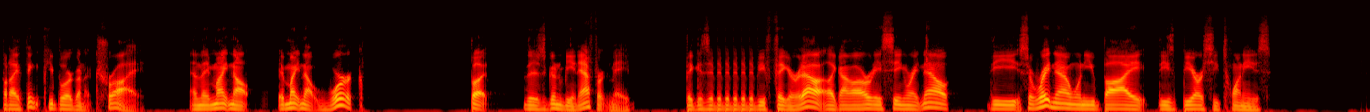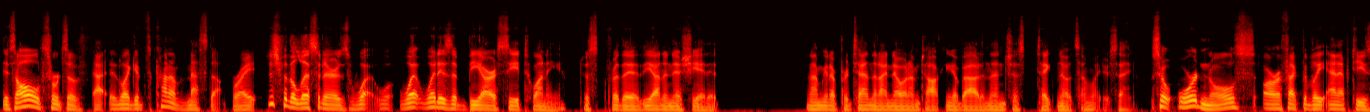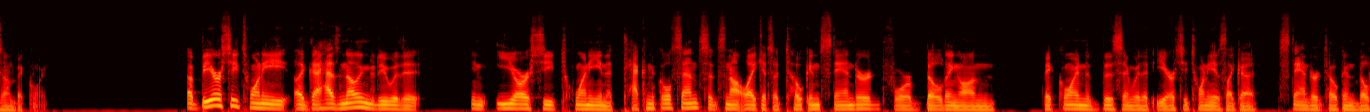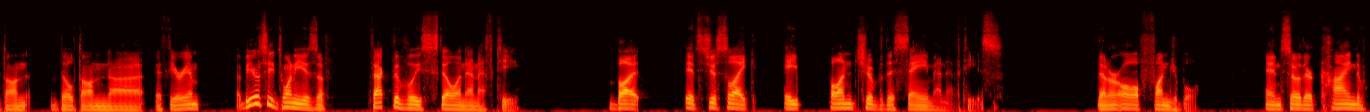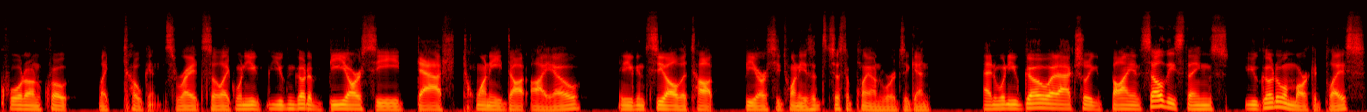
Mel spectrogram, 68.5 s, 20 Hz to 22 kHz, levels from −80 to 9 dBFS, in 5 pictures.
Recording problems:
audio stuttering; at 7 s

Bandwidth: 15 kHz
